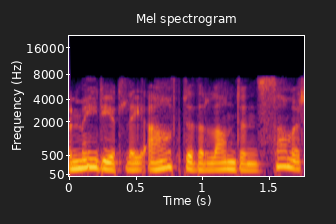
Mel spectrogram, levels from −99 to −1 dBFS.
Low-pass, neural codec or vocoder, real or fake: 7.2 kHz; vocoder, 44.1 kHz, 128 mel bands every 256 samples, BigVGAN v2; fake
